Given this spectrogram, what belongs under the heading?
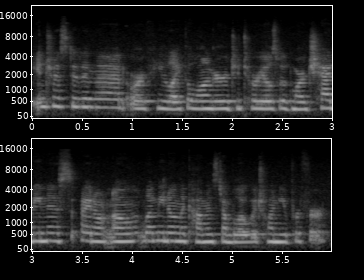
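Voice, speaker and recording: A woman with a hoarse, slightly nasal voice, chatting through a makeup tutorial for her viewers. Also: high-pitched, poor audio. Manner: chatty, talks straight to viewers. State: hoarse from a cold. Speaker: beauty vlogger.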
